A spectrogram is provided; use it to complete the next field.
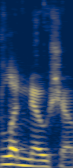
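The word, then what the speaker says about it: La Noscea: Next up is Bronze Lake or Drybone in Upper Lenoshia. It is pronounced Lenosho, right? Uh, you're absolutely right.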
